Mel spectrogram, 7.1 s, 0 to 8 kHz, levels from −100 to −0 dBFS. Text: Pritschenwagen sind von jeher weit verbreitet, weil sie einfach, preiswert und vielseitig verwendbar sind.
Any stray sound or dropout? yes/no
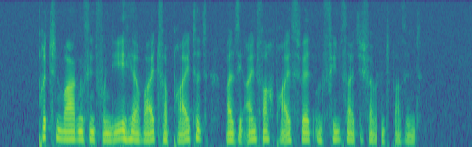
yes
